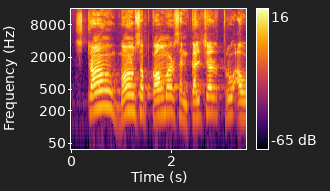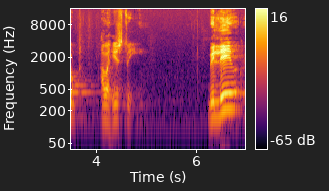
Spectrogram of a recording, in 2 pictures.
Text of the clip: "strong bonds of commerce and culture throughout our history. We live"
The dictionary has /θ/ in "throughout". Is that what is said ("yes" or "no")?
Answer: no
